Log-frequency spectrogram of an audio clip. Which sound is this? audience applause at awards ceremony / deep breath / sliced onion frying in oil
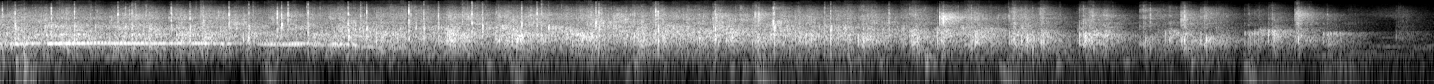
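audience applause at awards ceremony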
